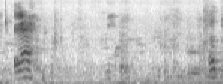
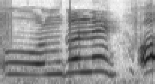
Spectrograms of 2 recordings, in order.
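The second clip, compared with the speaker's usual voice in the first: excited gushing; 3 semitones higher, 7 dB louder, slower than usual. Real, not acted. Gushing over the pet's trick.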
